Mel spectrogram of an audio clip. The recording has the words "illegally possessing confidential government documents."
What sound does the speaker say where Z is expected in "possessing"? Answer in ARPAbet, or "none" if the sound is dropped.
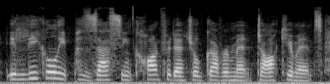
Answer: Z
